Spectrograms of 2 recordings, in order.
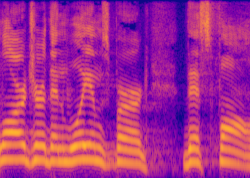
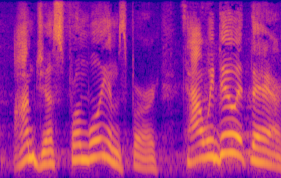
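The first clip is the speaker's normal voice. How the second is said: ordinary talk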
